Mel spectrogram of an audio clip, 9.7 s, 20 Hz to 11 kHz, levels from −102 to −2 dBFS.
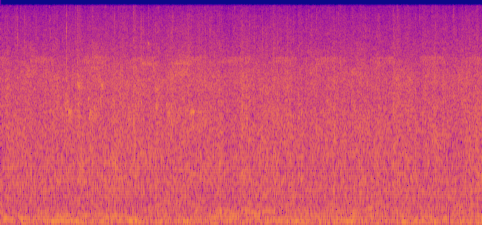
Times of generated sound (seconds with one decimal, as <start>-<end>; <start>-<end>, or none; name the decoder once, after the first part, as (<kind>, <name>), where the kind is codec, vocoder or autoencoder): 1.9-3.1 (vocoder, BigVGAN v2); 8.2-9.0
